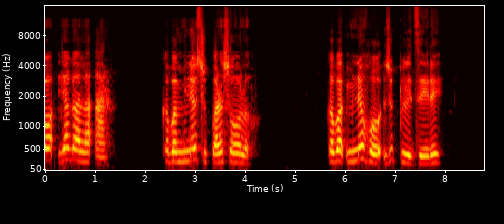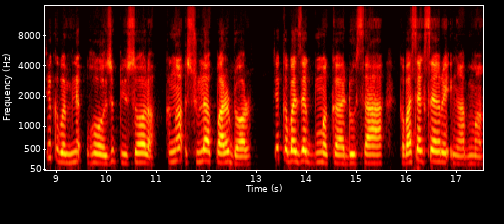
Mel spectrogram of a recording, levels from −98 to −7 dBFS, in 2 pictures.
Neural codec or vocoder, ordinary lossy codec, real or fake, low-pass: none; Opus, 16 kbps; real; 14.4 kHz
